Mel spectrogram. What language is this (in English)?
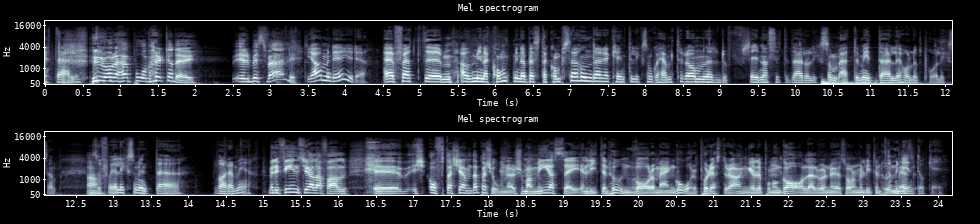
Swedish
